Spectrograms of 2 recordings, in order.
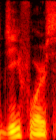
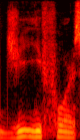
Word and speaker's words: G-force: I always had a g-force and you just I just you know it's one of these things were RCEs oh yeah I guess I must pronounce a GE force but it is G force okay glad we cleared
